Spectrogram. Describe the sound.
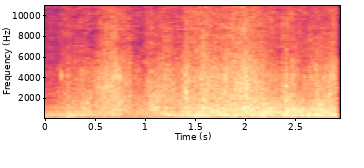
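Storm wind and waves toss a raft at sea, a loud, steady roar of gusting wind and surging water that holds without a break from start to finish.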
